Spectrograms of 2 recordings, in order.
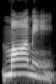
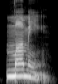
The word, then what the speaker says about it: mummy: It's great, but this particular word has short neutral same as in schwa. So it's not mommy, it's mummy, mummy.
